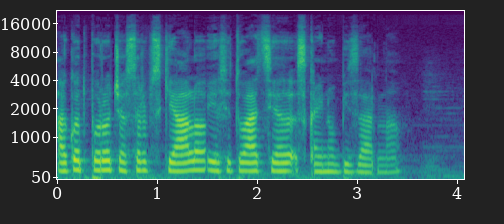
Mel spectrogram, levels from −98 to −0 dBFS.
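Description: Whole compressed frames were dropped, by loss from the file or rejection as damaged, so this speech clip skips ahead twice. At 1.47 to 1.49 s roughly a tenth of a second vanishes, which fits about five frames of 23.2 ms; at 2.56 s about a fifth of a second goes, closer to ten frames.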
